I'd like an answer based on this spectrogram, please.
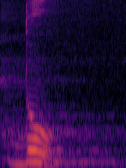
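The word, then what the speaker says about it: d'où: And this is pronounced as do.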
